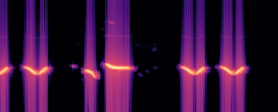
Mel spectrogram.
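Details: Leisurely whistled phrases from an Audubon's oriole: seven pure notes, several dipping and rising like a shallow V, one falling slur and one longer steady whistle, spaced by quiet gaps.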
